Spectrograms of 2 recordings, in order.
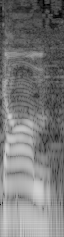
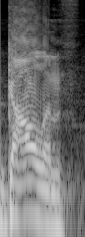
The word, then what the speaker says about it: Golem: It's Golem, not Gollum, says Nutscrack92. Well, thank you for your pronunciation lesson. I don't necessarily know if that's settled science or not, though. Might be Golem one way, Gollum the other.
